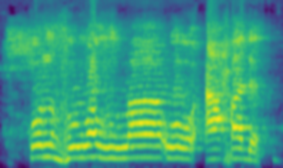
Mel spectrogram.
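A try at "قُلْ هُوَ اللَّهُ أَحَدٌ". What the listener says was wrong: Hu-nya lagi. Qul huwallahu ahad. Bukan u ya Pak, hu.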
